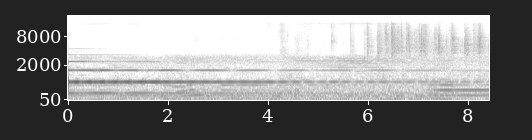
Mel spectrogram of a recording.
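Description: A singing bowl struck once, ringing with several steady overtones that slowly fade away; near the end a lower steady tone comes in.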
